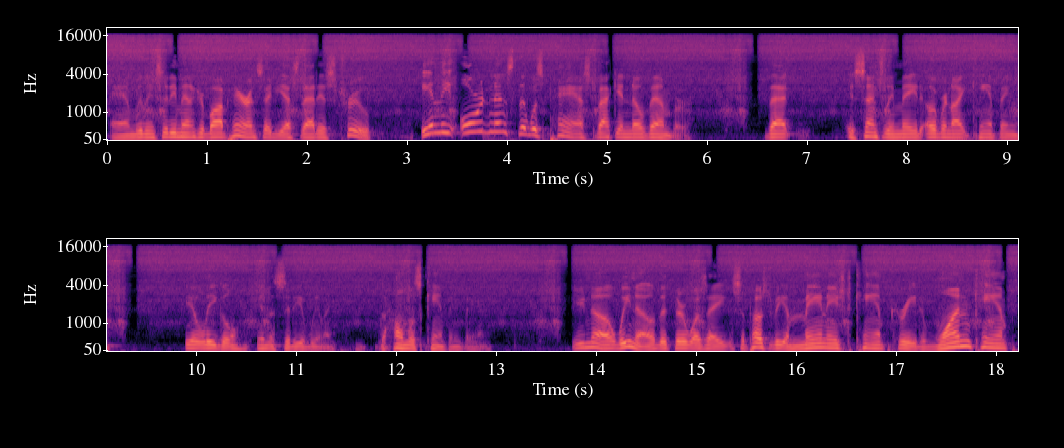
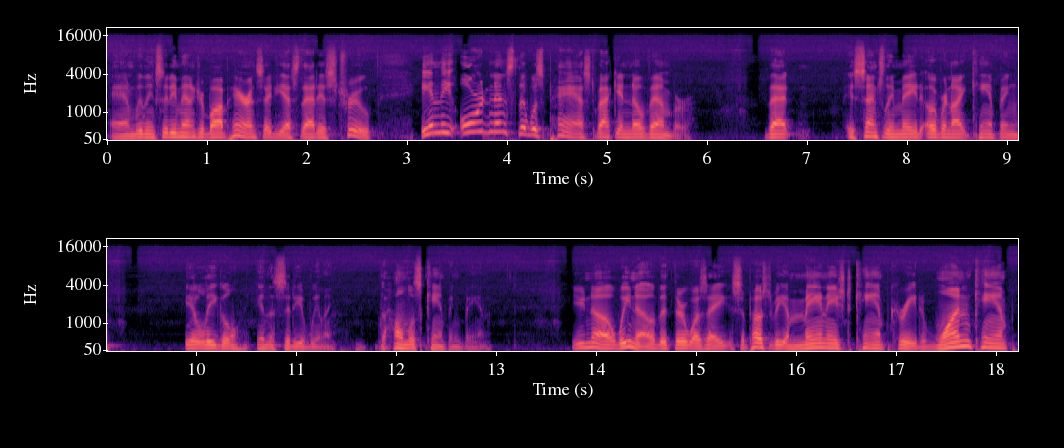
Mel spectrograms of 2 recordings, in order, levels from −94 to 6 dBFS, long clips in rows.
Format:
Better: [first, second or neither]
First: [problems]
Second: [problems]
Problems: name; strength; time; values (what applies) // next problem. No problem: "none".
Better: second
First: hiss; loud; throughout; 5 dB below the speech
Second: hiss; faint; throughout; 25 dB below the speech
